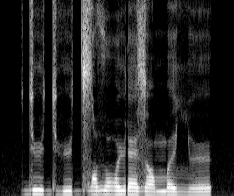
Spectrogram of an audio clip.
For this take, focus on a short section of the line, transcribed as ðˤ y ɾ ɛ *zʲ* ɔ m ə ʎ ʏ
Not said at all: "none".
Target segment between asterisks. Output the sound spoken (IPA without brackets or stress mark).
z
